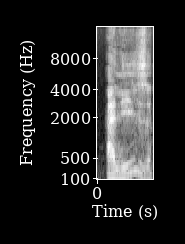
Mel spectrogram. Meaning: fruit of the whitebeam
- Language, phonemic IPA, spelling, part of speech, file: French, /a.liz/, alise, noun, LL-Q150 (fra)-alise.wav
